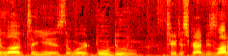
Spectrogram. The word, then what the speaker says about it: hoodoo: We now use the word hoodoo to describe those columns of rock, but just remember it is pronounced Udu.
